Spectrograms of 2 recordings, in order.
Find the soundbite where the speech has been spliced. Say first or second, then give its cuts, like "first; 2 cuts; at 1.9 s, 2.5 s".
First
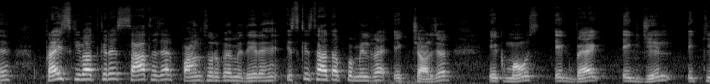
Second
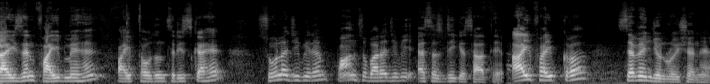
second; 1 cut; at 5.0 s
